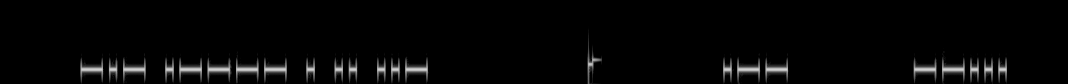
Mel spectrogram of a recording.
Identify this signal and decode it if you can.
Morse code, heard as a keyed tone, about 17 wpm, spaced as for 12 wpm, 700 Hz. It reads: K1EIU W7
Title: USA Call Signs - 5 Characters - 6x Character Spacing - 17wpm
